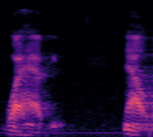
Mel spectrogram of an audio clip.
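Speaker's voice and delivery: ordinary delivery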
